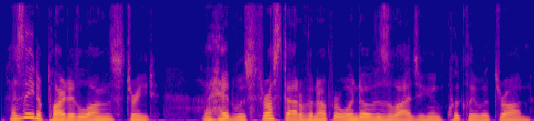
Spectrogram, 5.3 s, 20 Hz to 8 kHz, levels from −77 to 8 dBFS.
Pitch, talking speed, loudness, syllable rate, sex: 155 Hz, 235 wpm, -17 LUFS, 6.1 syllables/s, male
